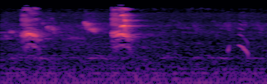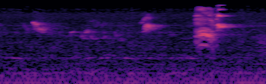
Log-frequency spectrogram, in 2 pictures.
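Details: Baby Alexandrine parakeets, newly brought home, utter harsh squawks at irregular intervals mixed with thinner, higher chirps and a brief whistled note, over a low background hum.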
